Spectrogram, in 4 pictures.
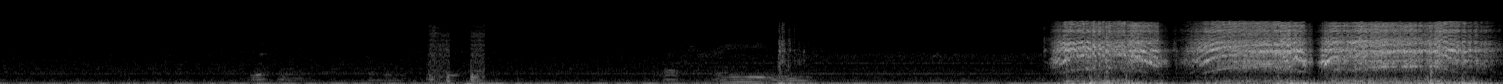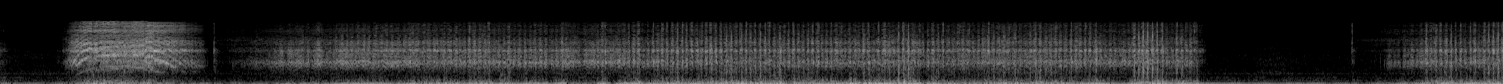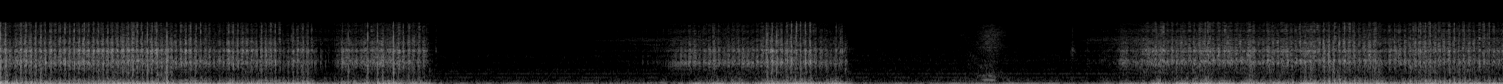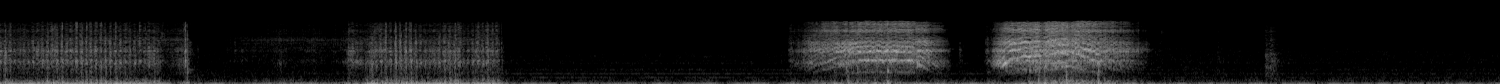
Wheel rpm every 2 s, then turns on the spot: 0, 0, 0, 0, 0, 110, 160, 70, 60, 40, 50, 40, 40, 20, 10, 40, 30, 10, 20, 0, 10, 50, 40, 10, 30, 10, 40, 90, 10, 0.
18-38 40-50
